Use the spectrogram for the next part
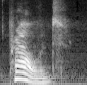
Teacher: stressed one and also it is a long one again proud this is a long one because it has a diphthong and also it is an accented syllable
